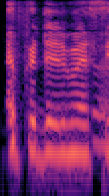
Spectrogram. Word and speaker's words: epididymis: Epididymis, yes.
